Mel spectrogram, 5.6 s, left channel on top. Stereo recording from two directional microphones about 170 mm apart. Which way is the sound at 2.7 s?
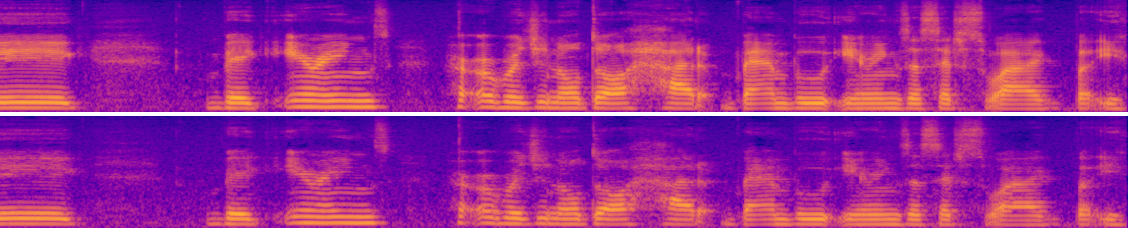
45° left (ahead or behind).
